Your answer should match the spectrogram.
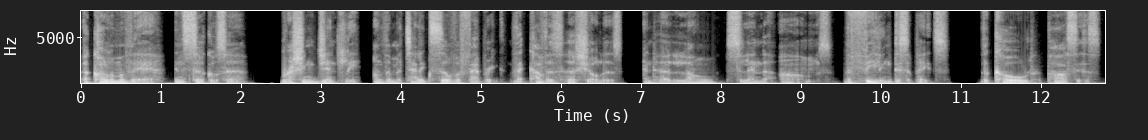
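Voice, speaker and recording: An actor voicing a brooding, poetic inner sense of a haunted city in solemn, measured, atmospheric game narration, very deep and gravelly. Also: male voice, fairly even intonation, a bit bright, no echo, studio quality, heavily acted. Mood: solemn, eerie.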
